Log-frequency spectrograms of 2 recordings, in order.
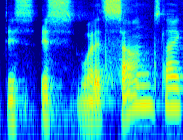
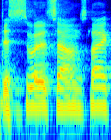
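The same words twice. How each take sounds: First: It is spoken in a whisper. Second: It is spoken at a normal volume. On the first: "when I whisper" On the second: "when I talk in a normal tone"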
